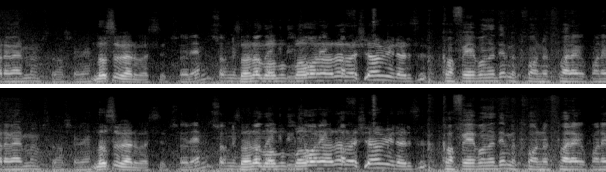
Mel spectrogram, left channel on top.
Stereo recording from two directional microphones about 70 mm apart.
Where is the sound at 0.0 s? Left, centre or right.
Centre.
